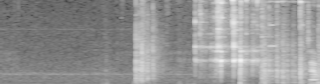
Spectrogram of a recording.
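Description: Small metal trinkets rattling and clinking against a glass jar as it is tipped and shaken to pour them out: a short clatter just before two seconds in, then a quick run of clinks with some ringing near the end.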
